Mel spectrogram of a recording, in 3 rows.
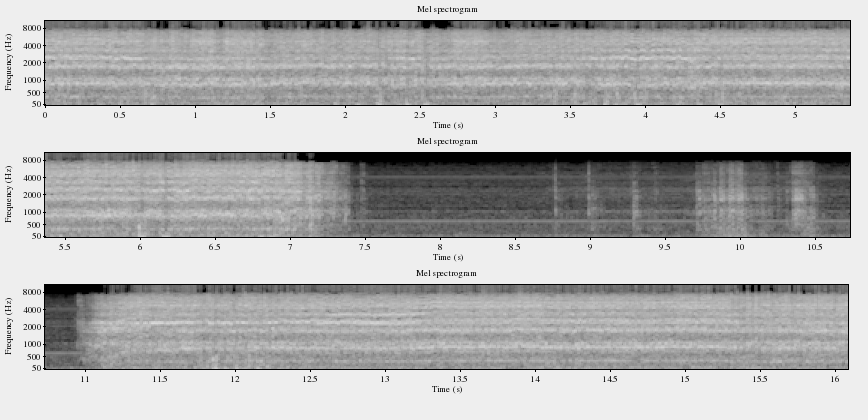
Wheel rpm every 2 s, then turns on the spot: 220, 230, 230, 120, 0, 90, 220, 230.
none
